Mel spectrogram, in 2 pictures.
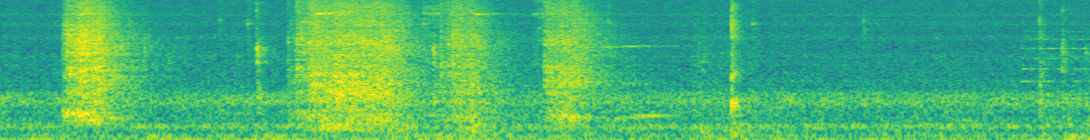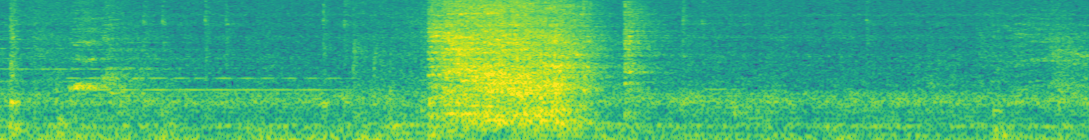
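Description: Near silence: room tone, broken by a few short, soft rushes of noise, the longest about eight seconds in.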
